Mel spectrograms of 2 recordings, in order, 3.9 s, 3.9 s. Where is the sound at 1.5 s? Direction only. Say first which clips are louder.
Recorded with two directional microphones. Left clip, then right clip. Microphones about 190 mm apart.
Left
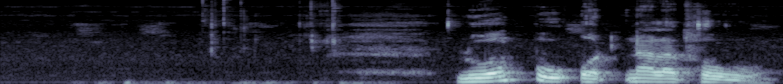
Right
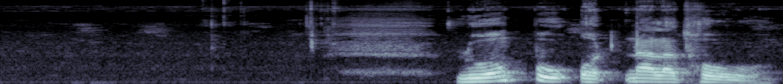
Right 6 dB; 10° right (ahead or behind).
